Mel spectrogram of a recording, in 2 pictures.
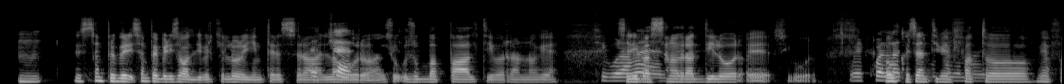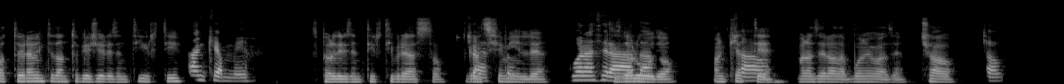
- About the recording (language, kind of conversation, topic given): Italian, unstructured, Qual è la cosa più triste che il denaro ti abbia mai causato?
- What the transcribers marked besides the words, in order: other background noise; unintelligible speech; tapping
